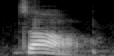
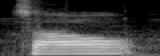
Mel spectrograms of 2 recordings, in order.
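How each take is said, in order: First: The pitch falls sharply from high to low. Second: The pitch stays high and level. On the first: "Fourth tone is the easiest one" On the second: "First tone"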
